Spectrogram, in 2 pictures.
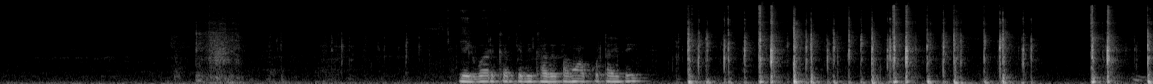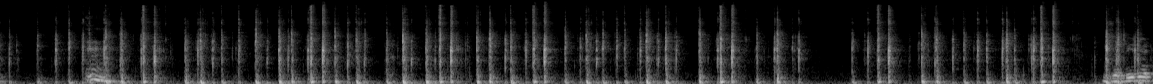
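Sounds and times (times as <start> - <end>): fast typing on keyboard: 6.7 - 23.0.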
